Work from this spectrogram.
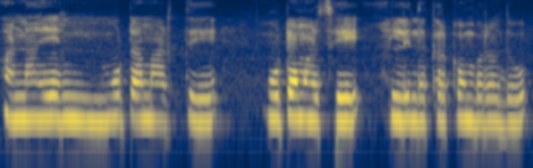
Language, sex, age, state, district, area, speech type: Kannada, female, 45-60, Karnataka, Vijayanagara, rural, spontaneous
